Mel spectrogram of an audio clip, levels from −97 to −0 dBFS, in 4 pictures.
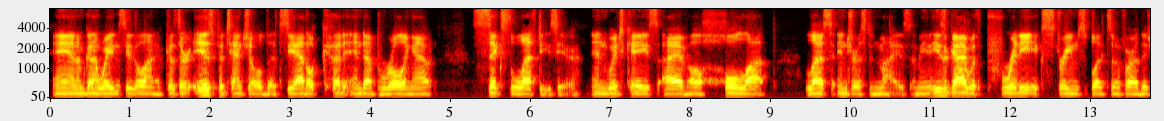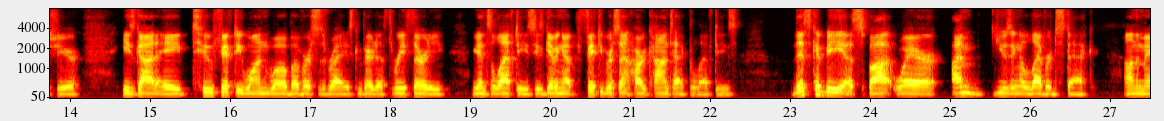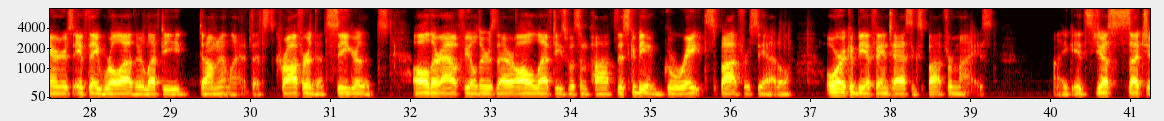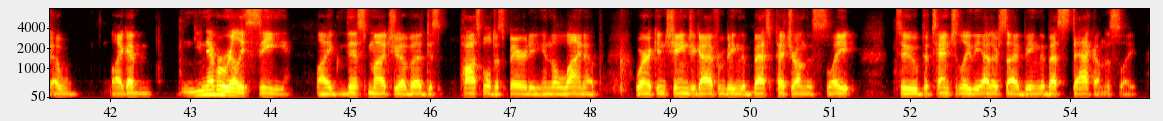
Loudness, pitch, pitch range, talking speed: -24 LUFS, 85 Hz, 80-90 Hz, 185 wpm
